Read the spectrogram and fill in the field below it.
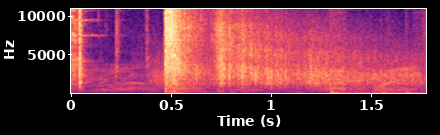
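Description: Sniper rifle gunshots at long-range training with M2010 Enhanced Sniper Rifle, M110 SAS and M107 rifles, a loud sharp report followed by rolling echo and a few fainter thumps.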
